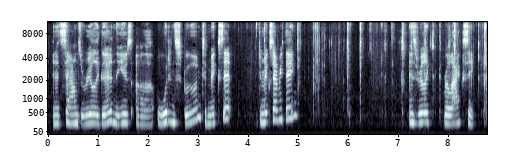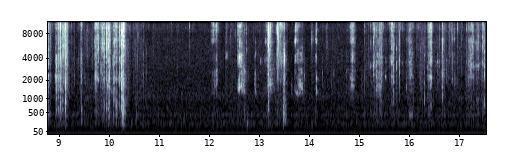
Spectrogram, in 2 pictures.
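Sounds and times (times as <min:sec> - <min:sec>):
speech: 0:00.1 - 0:05.5, 0:07.2 - 0:08.8
crisp crunching and chewing of fresh lettuce: 0:04.9 - 0:10.8, 0:12.0 - 0:17.5.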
